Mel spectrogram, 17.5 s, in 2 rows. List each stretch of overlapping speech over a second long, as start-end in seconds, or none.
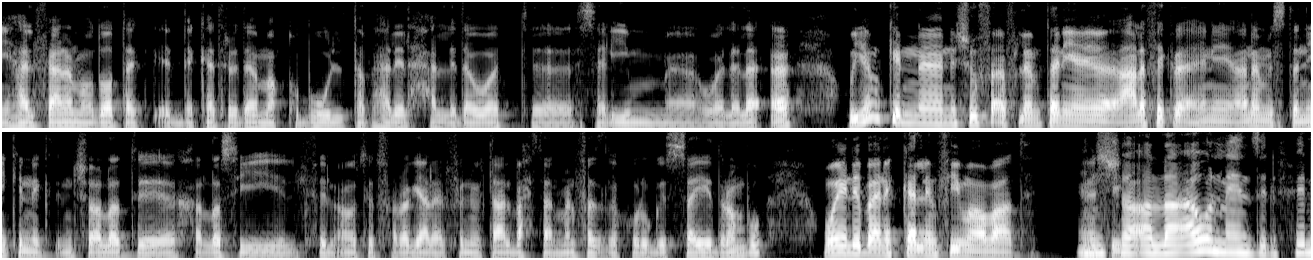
none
